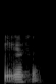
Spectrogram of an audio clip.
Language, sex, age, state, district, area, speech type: Bengali, male, 30-45, West Bengal, South 24 Parganas, rural, conversation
